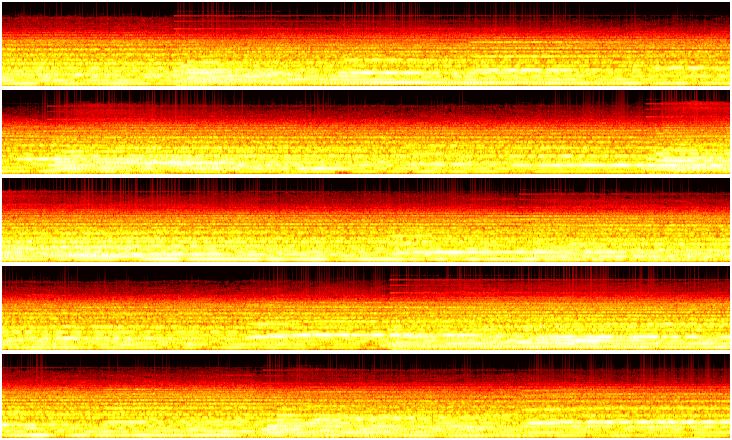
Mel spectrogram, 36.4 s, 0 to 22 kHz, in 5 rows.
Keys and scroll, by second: 10.9 ctrl+s, 24.6 3, 33.6-35.6 typing.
